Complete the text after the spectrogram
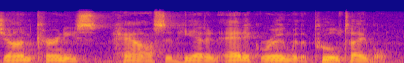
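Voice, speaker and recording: A man of medium pitch speaks in a Texas accent at a fairly slow pace. His intonation stays fairly even over noticeable background noise. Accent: Texas drawl. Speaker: musician. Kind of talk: interview answer.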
